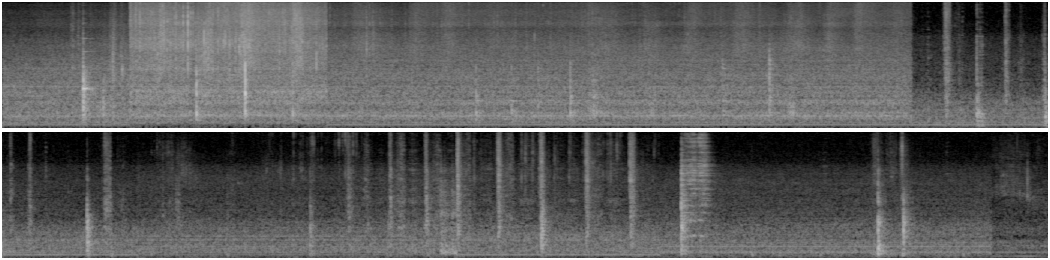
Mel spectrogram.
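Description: Corn kernels sizzling in an enameled cast-iron braiser as a metal utensil stirs and clinks against the pan, the sizzle loudest early on. After about twelve seconds the sizzle gives way to a chef's knife chopping cilantro on a wooden cutting board in scattered single strikes.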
